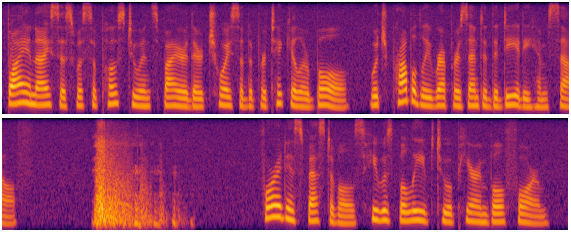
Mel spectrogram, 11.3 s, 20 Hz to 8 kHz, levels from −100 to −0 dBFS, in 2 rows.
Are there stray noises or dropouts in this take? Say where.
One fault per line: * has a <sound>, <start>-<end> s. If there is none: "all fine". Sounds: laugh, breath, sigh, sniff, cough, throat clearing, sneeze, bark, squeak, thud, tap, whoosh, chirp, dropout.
* has a laugh, 6.6-7.6 s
